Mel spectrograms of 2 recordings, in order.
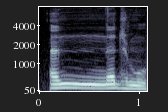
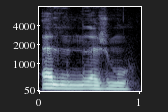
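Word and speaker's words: النجم: An-najmu. Vous voyez ici, il y a l'article alif wal lam. Mais vous m'entendez pas prononcer le lam. Je dis pas al-najmu. Non, je dis an-najmu.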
